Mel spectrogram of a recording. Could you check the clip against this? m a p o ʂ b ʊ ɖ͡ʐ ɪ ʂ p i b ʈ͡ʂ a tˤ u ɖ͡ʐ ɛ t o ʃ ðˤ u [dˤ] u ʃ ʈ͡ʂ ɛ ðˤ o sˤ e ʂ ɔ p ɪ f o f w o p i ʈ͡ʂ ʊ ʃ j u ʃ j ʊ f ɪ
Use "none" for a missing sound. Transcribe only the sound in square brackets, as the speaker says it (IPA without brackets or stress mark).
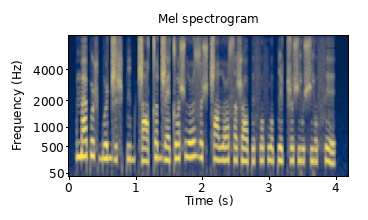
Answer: zˤ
